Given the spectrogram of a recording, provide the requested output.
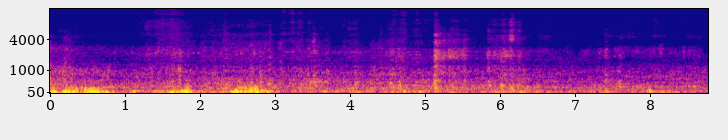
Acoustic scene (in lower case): residential area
